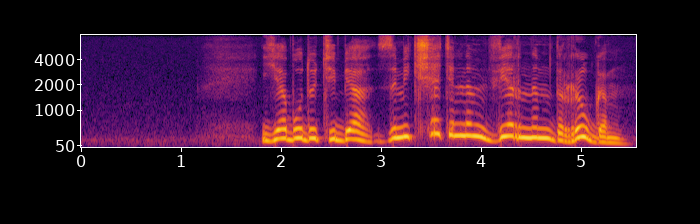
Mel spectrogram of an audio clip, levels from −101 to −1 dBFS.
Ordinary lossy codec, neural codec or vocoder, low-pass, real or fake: none; none; none; real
